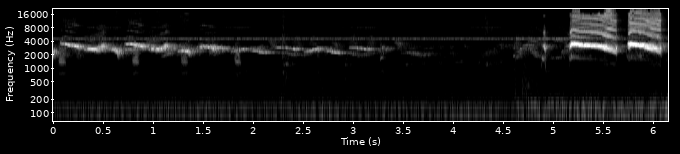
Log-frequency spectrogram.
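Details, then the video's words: Chinese hwamei female call for stimulating males to sing: a run of wavering warbled notes fades out, then after a near-silent pause come two loud, harsh, broadband rasping bursts. "Tiếng chim mi mái xùy kích trống"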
